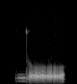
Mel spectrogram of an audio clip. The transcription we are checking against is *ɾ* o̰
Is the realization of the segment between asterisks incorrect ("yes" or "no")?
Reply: yes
